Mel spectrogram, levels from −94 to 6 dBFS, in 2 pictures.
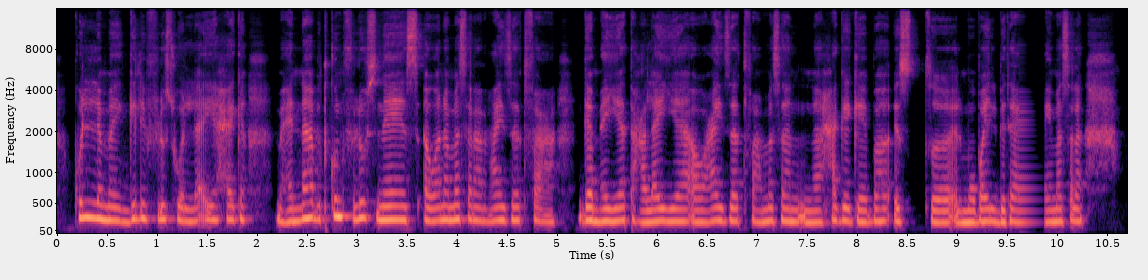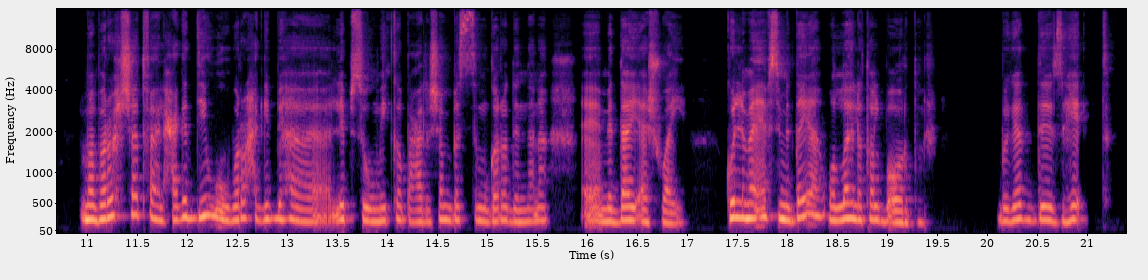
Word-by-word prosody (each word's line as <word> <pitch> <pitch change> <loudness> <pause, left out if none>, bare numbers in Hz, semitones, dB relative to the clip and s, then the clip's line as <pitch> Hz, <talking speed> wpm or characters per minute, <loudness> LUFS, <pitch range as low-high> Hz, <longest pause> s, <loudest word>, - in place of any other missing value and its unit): كُل 260 -3 +3
ما 220 - +2
ييجيلي 215 +4 -1
فلوس 235 0 -5
والّا 205 +1 -2
أي 230 -3 -3
حاجة، 230 0 -4 0.3
مع 195 -4 -3
إنها 235 +6 +3
بتكون 250 +4 +2
فلوس 260 -1 -2
ناس 225 0 +2
أو 210 -2 -3
أنا 225 - +1
مثلًا 220 -2 -2
عايزة 220 +1 -2
أدفع 105 - -6 0.3
جمعيات 210 0 +1
عليا 200 +1 -1
أو 190 - -3
عايزة 210 +2 -2
أدفع 205 -1 -7
مثلًا 200 -2 -2
حاجة 215 +2 -3
جايباها 200 +1 -3
قسط 200 -1 -5
آآ، 185 0 -1
الموبايل 190 +2 0
بتاعي 190 -1 -4
مثلًا، 200 +1 -2 0.7
ما 230 -1 +8
باروحش 290 +6 +4
أدفع 280 -5 0
الحاجات 225 +5 +2
دي، 265 +4 +4
وباروح 245 -4 +2
أجيب 230 +2 -1
بيها 225 -4 -1
لبس 235 0 -1
وmakeup 210 +2 -1
علشان 195 +4 -1
بس 225 0 -3
مجرد 205 0 -1
إن 195 0 -1
أنا 215 +2 -3 0.3
آآ - - 0
متضايقة 205 +1 +3
شوية 185 -1 -3 0.4
كُل 260 0 +7
ما 250 - +9
ألاقي - - +3
نفسي 270 -3 +3
متضايقة 285 +7 +3
والله 225 +3 +5
لطالبة 225 -5 +1
order 180 0 -9 0.6
بجد 220 +1 +1
زهقت. 225 +4 -4
215 Hz, 165 wpm, -22 LUFS, 200-235 Hz, 0.7 s, ما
